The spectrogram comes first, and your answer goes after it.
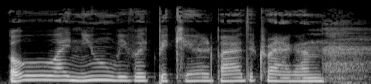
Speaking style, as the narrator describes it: Kai sighed and mumbled to himself

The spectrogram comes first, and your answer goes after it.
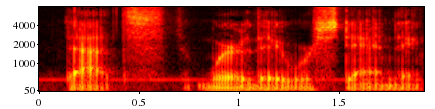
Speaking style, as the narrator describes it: he smiled gently

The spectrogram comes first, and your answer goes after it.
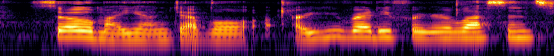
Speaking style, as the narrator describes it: He wheezed

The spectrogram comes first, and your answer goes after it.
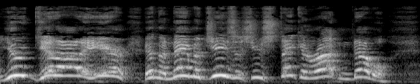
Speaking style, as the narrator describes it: All she could hear was somebody screaming and yelling

